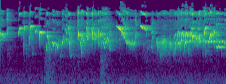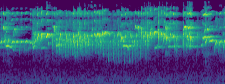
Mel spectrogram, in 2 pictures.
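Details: Young canary singing a dense, continuous warble of rapid high twittering notes, trills and rolling phrases that run almost without pause, with a few sharper chirps near the start.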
